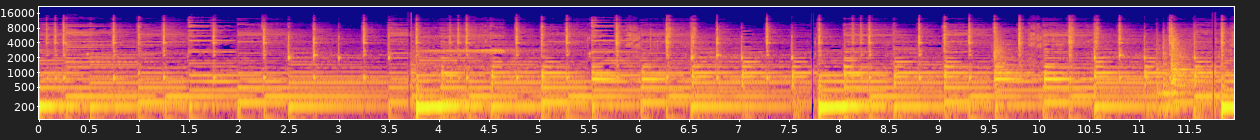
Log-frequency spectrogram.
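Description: Gentle plucked guitar music plays throughout, with no animal sounds.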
